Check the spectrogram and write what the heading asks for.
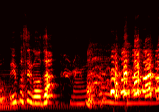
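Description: A man and a woman laughing and chuckling, with a few words between, right after an acoustic guitar stops.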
